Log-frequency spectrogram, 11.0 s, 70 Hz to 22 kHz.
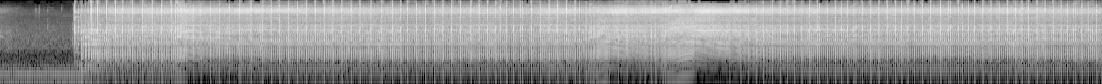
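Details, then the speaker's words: Vintage Sears Craftsman 2.1 chainsaw (Poulan 25DA): crisp two-stroke buzz starts at once, blips up and back down twice, then settles to a steady, even idle. Runs and idles healthy. "This one's a little bit older vintage model, but it runs and idles great."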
